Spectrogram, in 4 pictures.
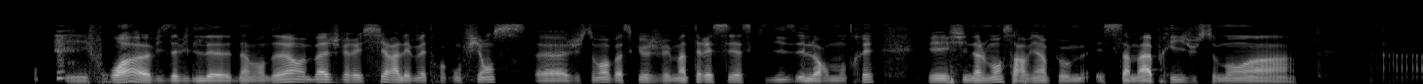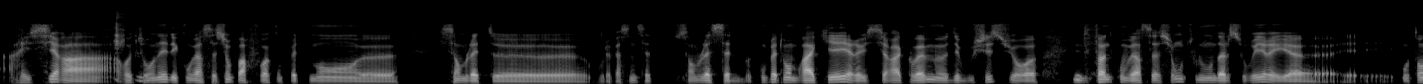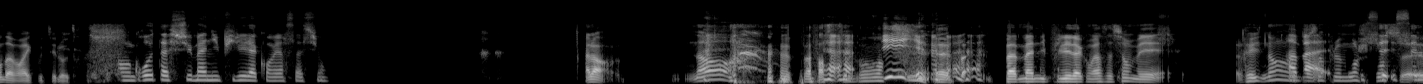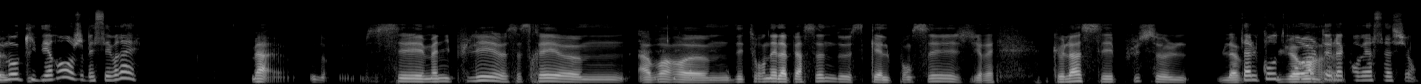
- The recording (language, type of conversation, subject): French, podcast, Comment transformes-tu un malentendu en conversation constructive ?
- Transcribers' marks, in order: sneeze; stressed: "fin"; chuckle; laughing while speaking: "pas forcément"; laugh; laugh; laugh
